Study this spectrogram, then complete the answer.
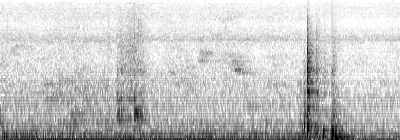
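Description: A lid goes onto a pot of chicken curry with new potatoes: a soft rattle, then a quick pair of metallic clinks near the end over a quiet low hum.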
